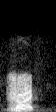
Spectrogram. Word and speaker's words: Sartre: So how do you pronounce the philosopher? Sartre or Sartre? – Sartre. Jean-Paul Sartre. Yeah. – Yeah, but I would say Sartre.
